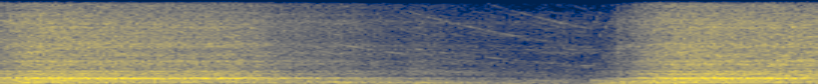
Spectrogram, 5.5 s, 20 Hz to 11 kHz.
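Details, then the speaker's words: Samsung SC8870 vacuum cleaner after its failed VCM-M30AU 2400W motor was replaced with the same part (it had stalled without reaching speed): a strong, even whine sags in pitch while the inlet is blocked by a palm, then recovers cleanly; suction is normal. "The suction power can be checked by relatively covering the inlet with your palm; if it lifts, or relatively, depending on the weight of the vacuum cleaner, the suction power is normal."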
